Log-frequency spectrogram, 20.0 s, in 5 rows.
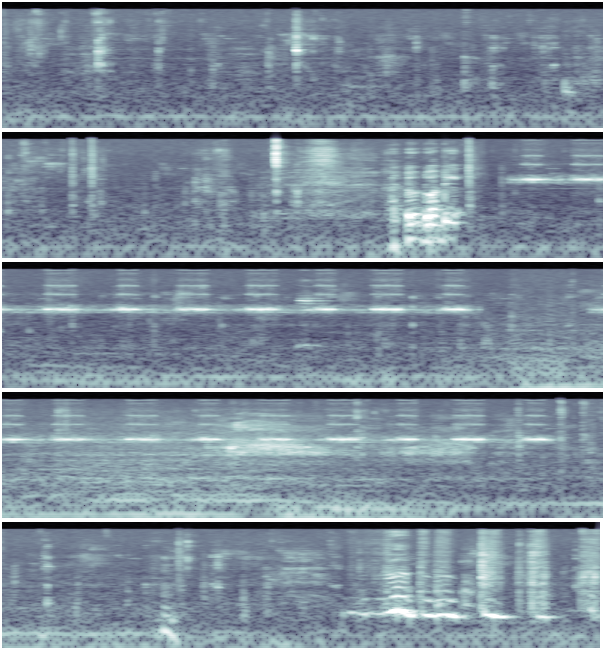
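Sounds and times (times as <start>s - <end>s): cricket chirping: 7.4s - 17.1s.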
